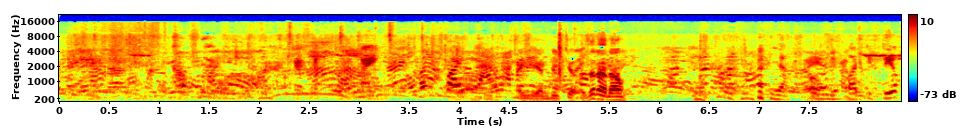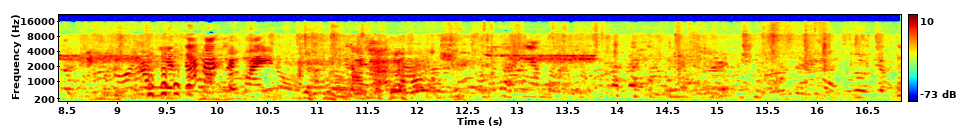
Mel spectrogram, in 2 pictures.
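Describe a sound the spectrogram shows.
A crowd of men and women chatter all around, close by and outdoors.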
